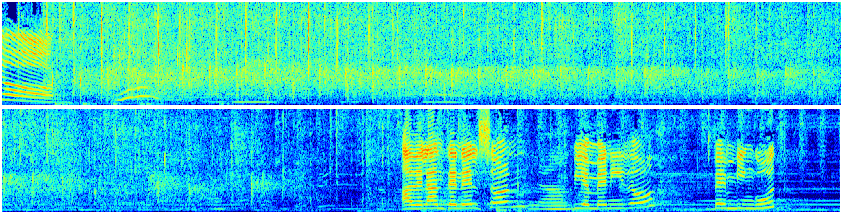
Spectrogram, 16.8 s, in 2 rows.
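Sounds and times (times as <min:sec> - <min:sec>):
audience applauding loudly: 0:00.2 - 0:12.4
speech: 0:12.4 - 0:16.2.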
